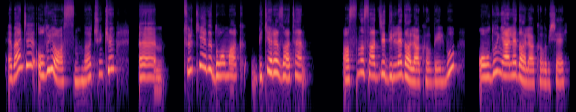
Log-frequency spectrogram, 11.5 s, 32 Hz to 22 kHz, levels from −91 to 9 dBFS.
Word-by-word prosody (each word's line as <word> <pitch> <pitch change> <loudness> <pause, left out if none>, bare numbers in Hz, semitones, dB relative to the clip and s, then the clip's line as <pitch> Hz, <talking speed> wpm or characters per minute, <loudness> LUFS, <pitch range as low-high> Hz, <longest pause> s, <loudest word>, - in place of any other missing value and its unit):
E, 235 - -2
bence 445 - +3 0.2
oluyor 280 - +4
aslında. 205 +4 -5
Çünkü, 310 +9 -3 0.5
ımm, 250 - 0 0.4
Türkiye'de 400 - 0
doğmak 275 -1 -1 0.2
bir 255 +1 -6
kere 330 0 +6
zaten 255 -1 -1 0.7
aslında 225 +10 -2
sadece 285 -2 -1
dille 265 +2 0
de - - +5
alakalı 195 -3 +1
değil 195 +1 -7
bu, 440 - -1 0.4
olduğun 260 +6 +2
yerle 280 -1 +4
de - - +2
alakalı 190 -3 -1
bir 180 - -12
şey. 185 +1 -7
260 Hz, 125 wpm, -21 LUFS, 205-305 Hz, 0.7 s, kere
